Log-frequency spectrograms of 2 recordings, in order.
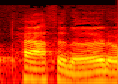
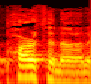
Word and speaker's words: Parthenon: The great temple to Athena, thus the name Athens, which was called, and it's still there today, I mean, it's called the Parthenon, or the Parthenon, I should say. Forgive me for my pronunciation. The Parthenon.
